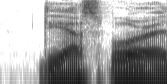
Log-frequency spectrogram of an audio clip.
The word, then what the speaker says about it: diaspora: I think I've only seen that word in writing, and I had no idea that it was diaspora instead of dysphoria. Like, I really had the emphasis on the diaspora. – Wrong syllable.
